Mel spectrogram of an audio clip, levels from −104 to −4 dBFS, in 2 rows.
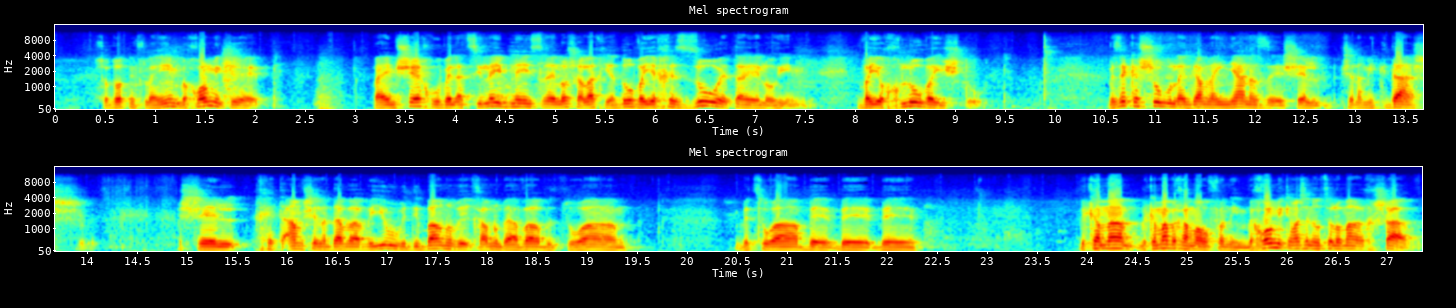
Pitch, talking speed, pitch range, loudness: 120 Hz, 110 wpm, 110-135 Hz, -18 LUFS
